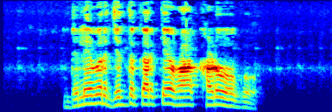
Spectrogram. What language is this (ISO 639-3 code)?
ggg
